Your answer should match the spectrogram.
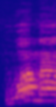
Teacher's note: واو ہونٹو والے حروف میں ہے، ہونٹو کو مکمل گول کر کے ادا ہوگا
